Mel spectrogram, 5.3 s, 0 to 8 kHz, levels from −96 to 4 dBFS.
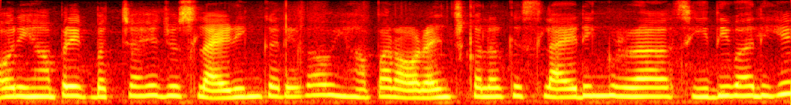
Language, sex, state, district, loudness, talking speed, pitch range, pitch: Hindi, female, Punjab, Kapurthala, -14 LUFS, 225 wpm, 245-270 Hz, 255 Hz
